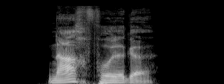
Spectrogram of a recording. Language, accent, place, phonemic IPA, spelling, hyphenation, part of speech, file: German, Germany, Berlin, /ˈnaːxˌfɔlɡə/, Nachfolge, Nach‧fol‧ge, noun, De-Nachfolge.ogg
- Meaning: succession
